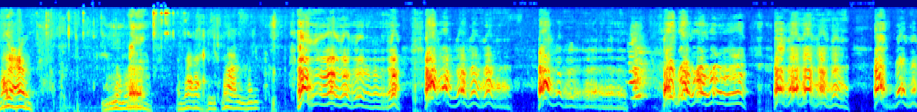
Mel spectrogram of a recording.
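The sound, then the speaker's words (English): A dog named Belle howls in long, wavering, tuneful bursts, rising and falling as though singing, with a human voice joining in over roughly a dozen seconds. “And this is me and the musical stylings of my dog, Belle.”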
